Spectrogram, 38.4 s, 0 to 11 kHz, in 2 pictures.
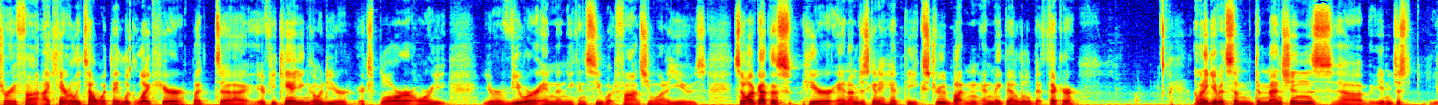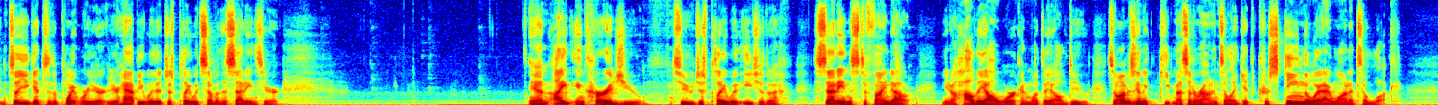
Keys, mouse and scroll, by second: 11.4 click, 14.5 click, 27.2 click, 36.9 click.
